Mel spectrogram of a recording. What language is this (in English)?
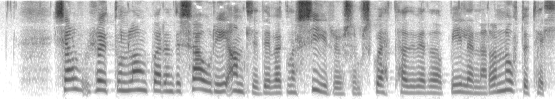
Icelandic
